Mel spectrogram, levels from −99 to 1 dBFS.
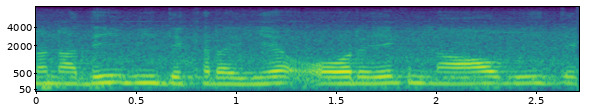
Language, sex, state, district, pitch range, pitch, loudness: Hindi, male, Chhattisgarh, Bilaspur, 185-195 Hz, 185 Hz, -15 LUFS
